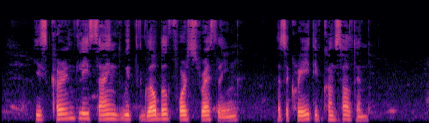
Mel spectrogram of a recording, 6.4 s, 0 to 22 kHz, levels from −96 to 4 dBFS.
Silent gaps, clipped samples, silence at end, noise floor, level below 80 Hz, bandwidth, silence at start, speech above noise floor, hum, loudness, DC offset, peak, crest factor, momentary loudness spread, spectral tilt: none; under 0.1%; 0.5 s; -66 dBFS; -70 dBFS; 11.5 kHz; 0.2 s; 39 dB; none; -27 LUFS; under 0.1%; -8 dBFS; 20 dB; 10 LU; -5 dB/octave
